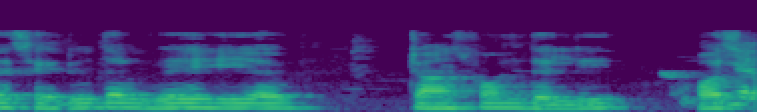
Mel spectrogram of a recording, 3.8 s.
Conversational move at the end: listening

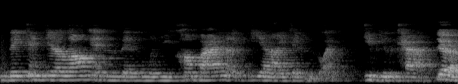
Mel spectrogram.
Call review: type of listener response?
taking over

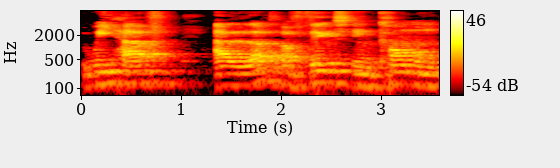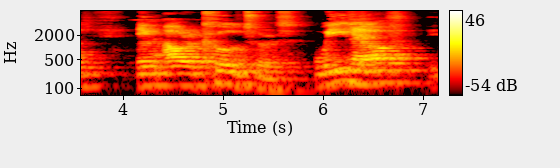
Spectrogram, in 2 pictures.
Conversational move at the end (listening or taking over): listening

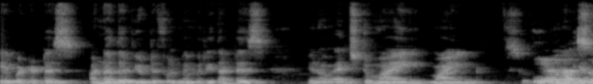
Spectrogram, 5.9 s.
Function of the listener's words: taking over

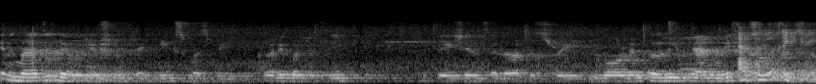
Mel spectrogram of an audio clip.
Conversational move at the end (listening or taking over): taking over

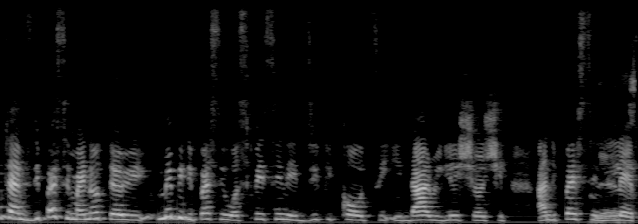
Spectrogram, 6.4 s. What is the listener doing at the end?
listening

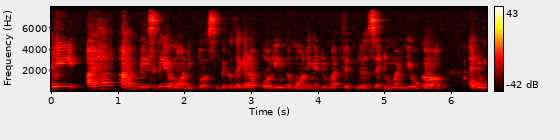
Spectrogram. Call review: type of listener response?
listening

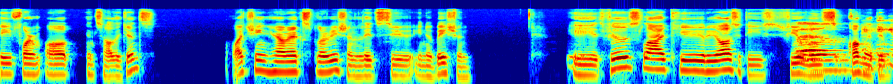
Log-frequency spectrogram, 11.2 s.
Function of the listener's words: taking over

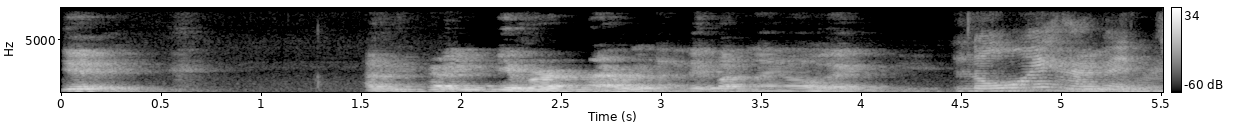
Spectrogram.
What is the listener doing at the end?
taking over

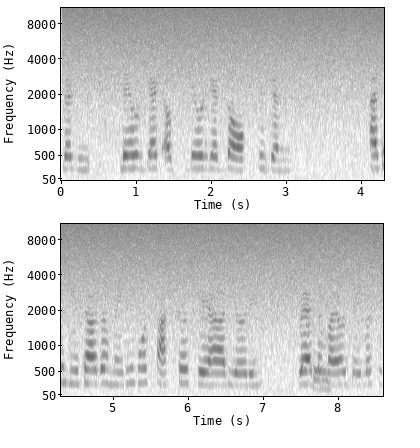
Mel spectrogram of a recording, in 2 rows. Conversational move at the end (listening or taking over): listening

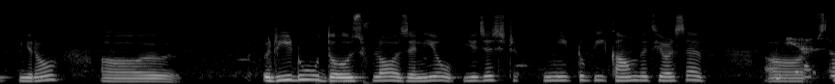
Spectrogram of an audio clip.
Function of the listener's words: listening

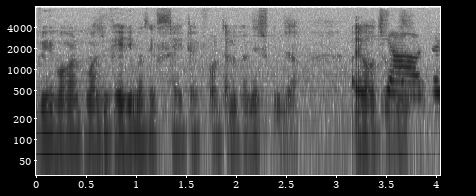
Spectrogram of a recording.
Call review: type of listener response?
taking over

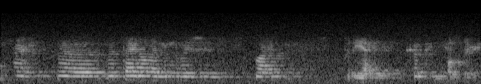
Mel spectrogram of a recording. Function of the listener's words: taking over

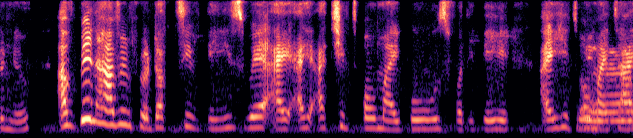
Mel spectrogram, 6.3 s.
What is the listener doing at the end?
listening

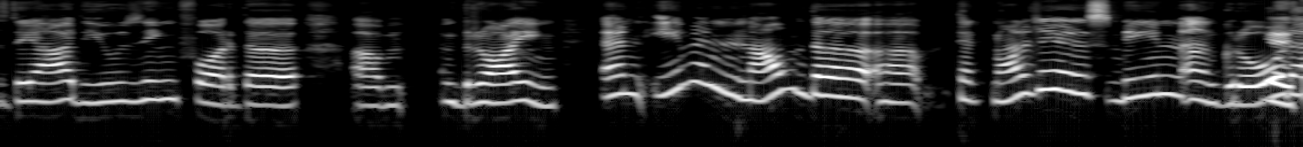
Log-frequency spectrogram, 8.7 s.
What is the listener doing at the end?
taking over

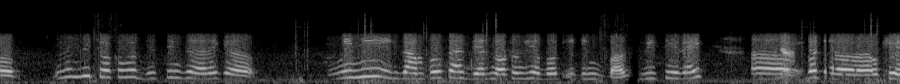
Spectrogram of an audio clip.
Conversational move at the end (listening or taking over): listening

